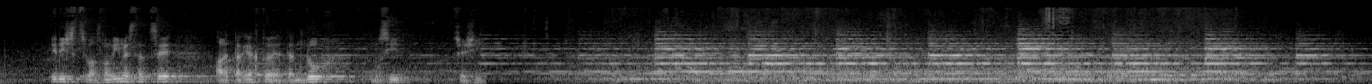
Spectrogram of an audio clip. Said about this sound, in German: Ich hoffe, dass die Glocken im Veitsdom, die hier 450 Jahre lang zu hören waren, noch hunderte weitere Jahre läuten werden. Kann sein, dass sie zwischenzeitlich neue Klöppel bekommen, aber die Tradition, sie muss aufrechterhalten werden.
